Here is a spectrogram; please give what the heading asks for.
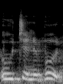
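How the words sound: It is said in a Minnesota accent.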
